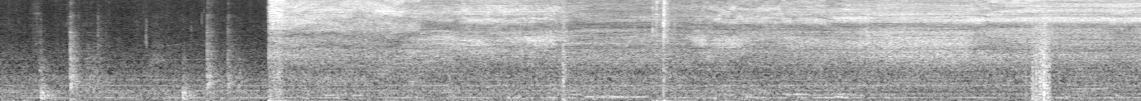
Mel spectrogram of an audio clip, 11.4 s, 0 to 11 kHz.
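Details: A few clicks, then a sudden steady hiss of dental handpiece water spray, continuing throughout, as the spray is switched on during access work in live root canal treatment of tooth #14.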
